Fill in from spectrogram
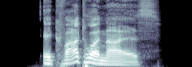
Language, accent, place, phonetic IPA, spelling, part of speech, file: German, Germany, Berlin, [ɛˈkvaːtoːɐ̯ˌnaːəs], äquatornahes, adjective, De-äquatornahes.ogg
- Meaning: strong/mixed nominative/accusative neuter singular of äquatornah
